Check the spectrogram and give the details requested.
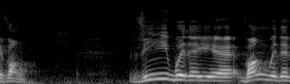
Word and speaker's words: Wang: So in Norway, then pronunciation V or W, same. Then the Germans also would say Wang.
